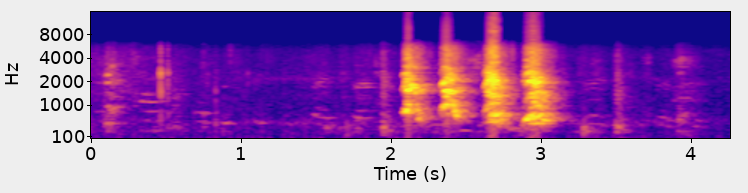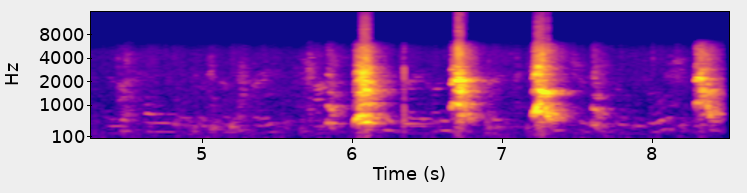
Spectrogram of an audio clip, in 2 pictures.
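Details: Playful barking from a nearly one-year-old Cocker Spaniel attacking feet and slippers: two quick bursts of three to four sharp, rough barks each, separated by a few seconds of quiet talking in the background.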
